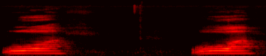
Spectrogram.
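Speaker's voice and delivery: O as "waw", high and level. Shown as a demonstration. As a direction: hold O loud as a New Jersey "waw". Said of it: "exactly how we pronounce O".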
